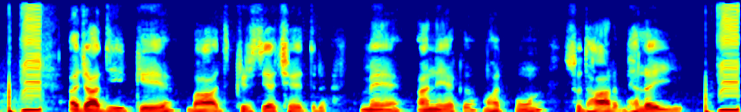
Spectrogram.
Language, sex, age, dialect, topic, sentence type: Maithili, male, 25-30, Eastern / Thethi, agriculture, statement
